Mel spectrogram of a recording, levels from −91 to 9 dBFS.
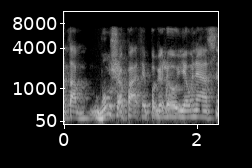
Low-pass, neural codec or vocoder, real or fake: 7.2 kHz; none; real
